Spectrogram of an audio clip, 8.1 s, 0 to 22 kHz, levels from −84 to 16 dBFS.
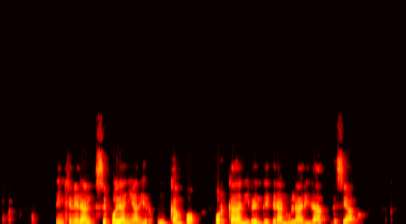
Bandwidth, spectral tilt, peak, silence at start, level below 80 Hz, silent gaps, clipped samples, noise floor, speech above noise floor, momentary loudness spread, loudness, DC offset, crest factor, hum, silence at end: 9.6 kHz; -5 dB/octave; -2 dBFS; 0.6 s; -46 dBFS; none; under 0.1%; -76 dBFS; 57 dB; 12 LU; -19 LUFS; under 0.1%; 18 dB; none; 0.9 s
